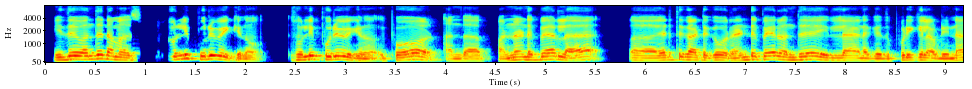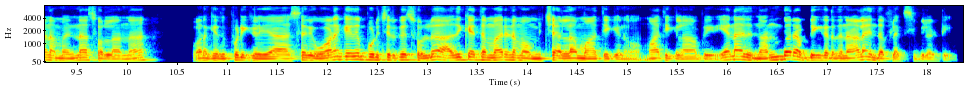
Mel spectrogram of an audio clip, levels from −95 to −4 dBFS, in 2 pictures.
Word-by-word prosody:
இது 170 +6 +3
வந்து 175 +4 +2
நம்ம 155 -4 +1 0.5
சொல்லி 185 +6 +3
புரிய 185 +3 +5
வைக்கணும் 95 -3 -1 0.4
சொல்லி 145 +6 +4
புரிய 160 +2 +3
வைக்கணும். 110 -7 0
இப்போ 130 +5 -1 0.5
அந்த 100 0 -2 0.3
12 140 +8 +1
பேர்ல, 160 -4 +2 0.6
அ - - -2 0.3
எடுத்துக்காட்டுக்கு 135 -1 0
ஒரு 120 - -1
2 150 +5 0
பேர் 175 0 +2
வந்து 145 +4 0 0.2
"இல்ல 125 0 -2 0.2
எனக்கு 110 -1 0
இது 105 0 -4
பிடிக்கல." 135 -1 +1
அப்படின்னா 110 +4 0
நம்ம 115 -2 -2
என்ன 130 +2 -1
சொல்லலாம்னா 100 0 -2 0.6
"உனக்கு 115 0 0
இது 110 - 0
பிடிக்கலையா 105 -6 +1 0.2
சரி, 125 -2 +1
உனக்கு 160 +5 +1
எது 165 0 +1
பிடிச்சிருக்கு 140 0 +2
சொல்லு, 120 +7 +1
அதுக்கேத்த 140 +1 +1
மாதிரி 135 +1 0
நம்ம 120 -3 0
மிச்சம் 105 +2 +1
எல்லாம் 115 -1 +2
மாத்திக்கணும் 105 -1 -3
மாத்திக்கலாம்." 95 -4 -3
அப்படின்னு 95 +8 -3
ஏன்னா 165 +1 0
இது 125 - +1
நண்பர் 165 +8 +3
அப்படிங்கிறதுனால 125 +2 0
இந்த 110 -3 0
ஃப்ளெக்ஸிபிலிட்டி. - - -7
130 Hz, 160 wpm, -23 LUFS, 110-145 Hz, 0.6 s, புரிய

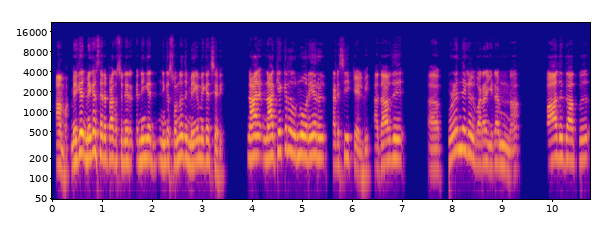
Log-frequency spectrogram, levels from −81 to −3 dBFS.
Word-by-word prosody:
ஆமாம். 160 - 0
மிக, 245 +7 +7
மிக 250 +5 +6
சிறப்பாக 195 -3 +1
சொன்னீர்ங்க. 180 0 -3
நீங்க 200 +1 +3 0.3
நீங்க 175 +1 -2
சொன்னது 205 +3 0
மிக, 170 - +1
மிக 190 0 0
சரி. 120 - -3 0.5
நான் 220 +2 +6
நான் 215 +1 +5
கேக்கறது 255 +1 0
இன்னும் 220 0 +3
ஒரே 210 +1 +2
ஒரு 205 - 0 0.2
கடைசி 165 +5 -5 0.2
கேள்வி. 130 0 -4 0.2
அதாவது, 175 +6 0 0.7
அ - - -4 0.3
குழந்தைகள் 245 0 0
வர 165 - -2 0.2
இடம்னா 155 -5 -4 0.7
பாதுகாப்பு, 190 -1 +1
195 Hz, 140 wpm, -21 LUFS, 175-215 Hz, 0.7 s, மிக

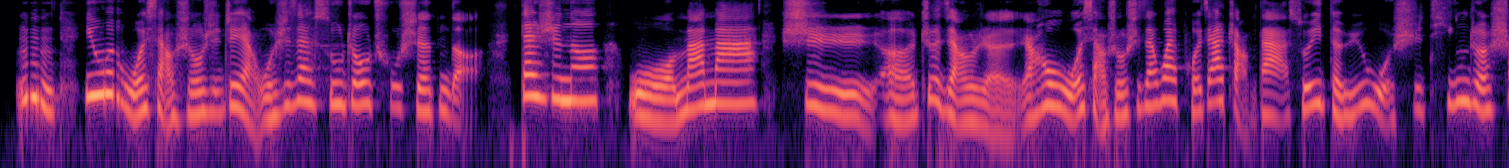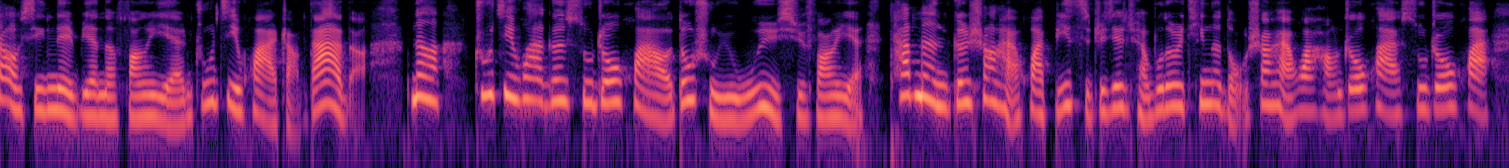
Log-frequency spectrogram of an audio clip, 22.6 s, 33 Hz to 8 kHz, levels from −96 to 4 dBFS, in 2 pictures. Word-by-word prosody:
嗯， 315 -10 +3 0.2
因 355 +1 +8
为 380 - +7
我 200 -3 +2
小 220 -5 -1
时 190 - -7
候 190 - +1
是 205 0 -4
这 245 +3 0
样， 195 -9 -1
我 170 +2 -1
是 255 - -5
在 295 0 +1
苏 270 0 -2
州 260 +1 +1
出 245 -2 -9
生 215 -2 -2
的。 420 - -5 0.3
但 350 -1 +6
是 320 -1 +2
呢， 300 0 +4 0.2
我 165 -4 +3
妈 225 +7 +3
妈， 275 +1 +3 0.2
是， 200 - -1
呃， 165 -2 -2
浙 290 - -4
江 170 - 0
人。 145 -2 -4
然 170 - -1
后 255 0 +2
我 185 -5 +2
小 225 0 -2
时 - - -6
候 180 - -1
是 235 - -7
在 250 +1 -1
外 305 0 +2
婆 210 -7 -6
家 290 +4 +2
长 - - -5
大， 190 -2 +1
所 230 +6 -2
以 275 - -1
等 205 -8 -2
于 195 +6 -5
我 265 -1 -4
是 225 -1 -10
听 285 +6 -3
着 220 -6 +1
绍 245 0 0
兴 220 +1 -2
那 210 -4 +3
边 185 0 -2
的 170 -1 -2
方 175 +1 -1
言 155 -3 -2
诸 270 +6 -4
暨 270 -5 0
话 210 - +1
长 - - -8
大 - - +6
的。 - - -11 0.3
那， 320 -2 +4 0.2
诸 365 0 +2
暨 360 -1 +4
话 315 -1 +1
跟 295 +2 +1
苏 290 0 -3
州 285 +1 +3
话 255 -9 +1
哦， 160 0 -1
都 295 +3 +1
属 195 - -3
于 165 - 0
吴 165 +6 -1
语 235 -6 +1
区 175 +2 -6
方 175 +1 -1
言， 160 -4 -4 0.2
他 355 - +3
们 325 -8 +5
跟 270 +4 +1
上 295 +1 -1
海 240 -4 -1
话 195 - 0
彼 215 +6 -4
此 260 -7 -7
之 205 +3 -5
间 235 +2 0
全 210 -8 -6
部 220 - 0
都 245 - +2
是 250 - +1
听 270 +3 -4
得 265 - -2
懂。 235 - -8
上 265 - -1
海 165 - +2
话、 220 +4 0
杭 180 -3 -6
州 215 +3 -1
话、 195 -3 -1
苏 230 +4 -6
州 230 +2 0
话， 240 - +1
230 Hz, 280 characters per minute, -26 LUFS, 185-275 Hz, 0.3 s, 因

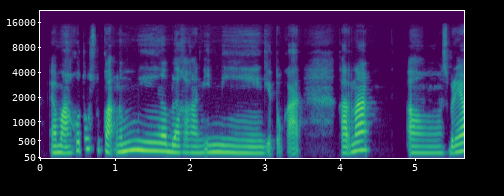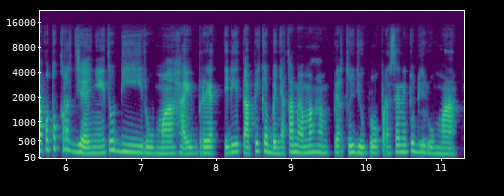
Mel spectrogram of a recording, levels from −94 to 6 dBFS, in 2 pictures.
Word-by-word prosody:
emang 175 -2 +4
aku 230 +7 -3
tuh 275 0 -4
suka 235 -9 +1
ngemil 225 +1 +4
belakangan 175 -2 -1
ini 175 -3 -2
gitu 160 - -9
kan. - - -2 0.6
Karena, 220 +9 +5 0.5
eee, 170 -1 -2
sebenarnya 190 +6 +3
aku - - +2
tuh - - -21
kerjanya 190 - +1
itu 245 - 0
di 190 -3 -2
rumah 160 -1 +1
hybrid, 165 +1 0
jadi 165 +4 +1
tapi 160 +6 +2
kebanyakan 165 -3 0
memang 175 +1 0
hampir 175 +1 -5
70% 175 0 -1
itu 195 - -1
di 190 - -3
rumah, 155 -3 -2
175 Hz, 150 wpm, -21 LUFS, 165-195 Hz, 0.6 s, Karena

